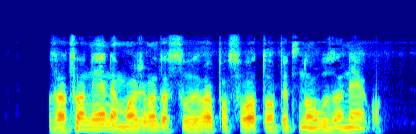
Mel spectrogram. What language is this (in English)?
Macedonian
